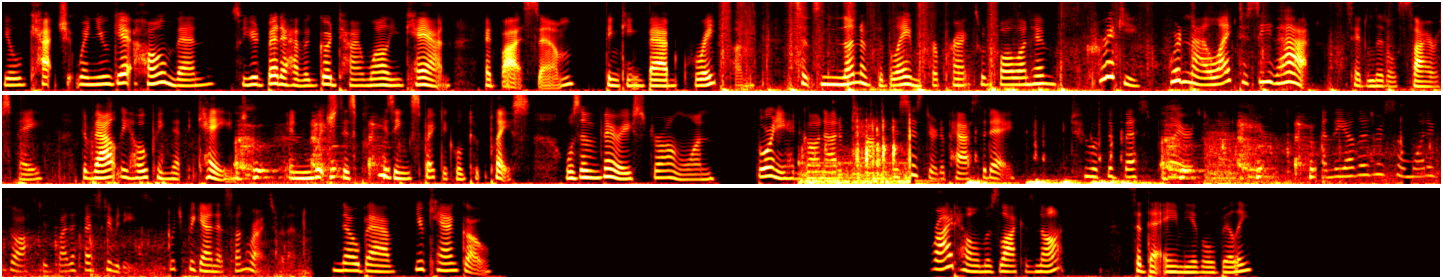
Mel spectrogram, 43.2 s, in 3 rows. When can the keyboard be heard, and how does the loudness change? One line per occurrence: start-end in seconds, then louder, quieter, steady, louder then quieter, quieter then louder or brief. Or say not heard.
22.3-31.9 quieter.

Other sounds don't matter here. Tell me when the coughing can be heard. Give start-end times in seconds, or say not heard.
16.7-18.3, 25.9-27.6.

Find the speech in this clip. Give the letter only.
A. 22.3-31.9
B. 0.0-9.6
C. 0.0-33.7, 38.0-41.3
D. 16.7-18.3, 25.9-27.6
C.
